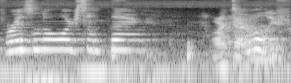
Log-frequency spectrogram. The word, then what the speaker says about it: Fresnel: It's called like Fresnel or something. I can't Totally remember. forgot. I'm just kidding. Oh. It's a Fresnel. S Fresnel. is silent.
